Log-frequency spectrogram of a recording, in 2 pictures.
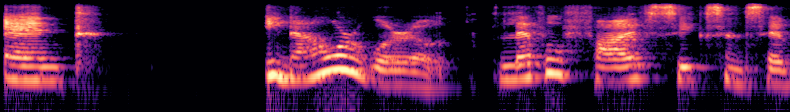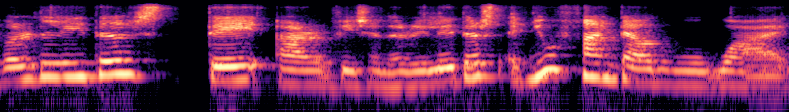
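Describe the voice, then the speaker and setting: With a non-native accent, this voice has a dark, mellow tone and lively intonation. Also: woman. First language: not English. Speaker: business coach. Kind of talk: training talk. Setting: recorded live for club members.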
